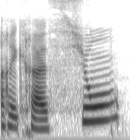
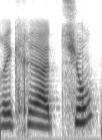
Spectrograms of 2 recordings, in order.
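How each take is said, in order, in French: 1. Le t se prononce comme un son s. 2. Le t se prononce comme un son t. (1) "on entend bien le se" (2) "On ne dit pas une récréation"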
